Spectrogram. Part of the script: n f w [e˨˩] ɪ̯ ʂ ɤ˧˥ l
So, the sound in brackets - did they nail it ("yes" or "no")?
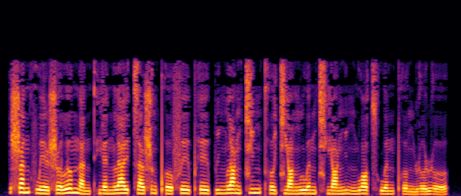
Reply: yes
